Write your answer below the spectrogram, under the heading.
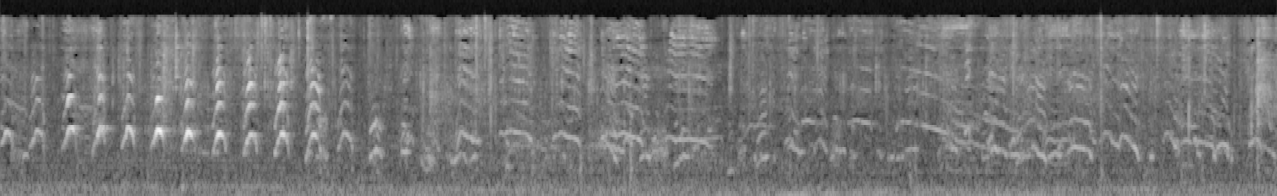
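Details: Hailey, a puppy of five weeks, opens with a string of loud sharp yips, then slides into softer wavering whimpers that rise and bend, repeated roughly twice a second against a quiet low background hum.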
